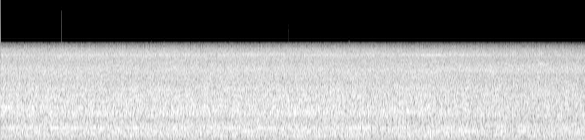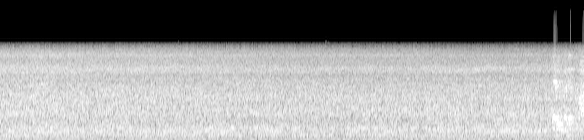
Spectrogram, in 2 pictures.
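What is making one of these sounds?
A train rolls past steadily, its wheels rumbling and clattering in an echoing underground station.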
